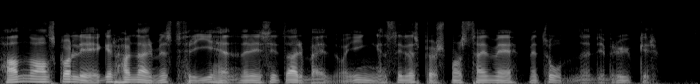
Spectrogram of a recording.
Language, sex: Norwegian, male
